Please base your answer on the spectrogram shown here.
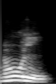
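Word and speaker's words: null: হচ্ছে আমরা জিরো বলি ইংলিশে সেটাকে বলতেছে ধরেন নূল সেম ভাবে দেখেন ওয়ান ওয়ান কে বলতেছে আইন্স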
